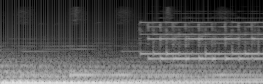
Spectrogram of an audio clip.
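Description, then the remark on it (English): A telephone rings with a steady electronic trill, bright tones stacking higher partway through over a low sustained hum, loud, with no voices. “Then came the one phone call that changed everything. I picked up the phone.”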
